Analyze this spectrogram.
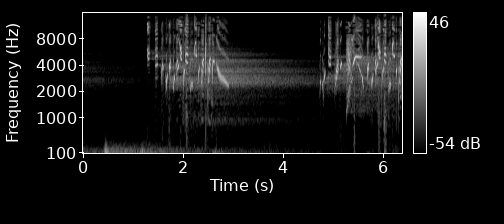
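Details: Explosive-style European goldfinch singing: a soft low thump, then a dense run of high liquid twitters and trills fading into an echoing tail, followed by a second busy twittering burst.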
